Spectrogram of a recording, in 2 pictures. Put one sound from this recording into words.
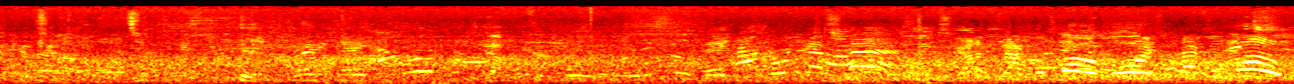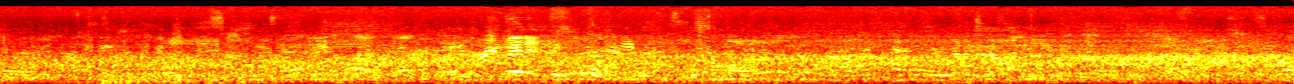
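Several men shout and call out to each other outdoors.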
